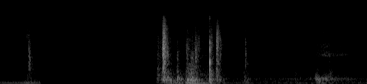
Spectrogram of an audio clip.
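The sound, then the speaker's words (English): A door opens with a short rattling clatter and a few knocks as someone leaves, after a faint click and a moment of silence, then a quieter settling noise as it finishes. “The door is opening.”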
